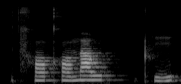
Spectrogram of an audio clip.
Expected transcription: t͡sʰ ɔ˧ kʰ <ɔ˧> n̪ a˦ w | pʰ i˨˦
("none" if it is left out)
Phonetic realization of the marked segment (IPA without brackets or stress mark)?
ɔ˧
